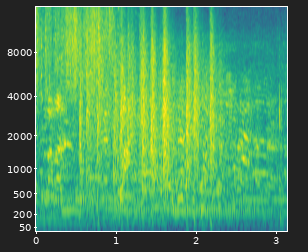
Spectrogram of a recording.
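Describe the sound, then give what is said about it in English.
Gunfire from a gangster movie shown on scratchy celluloid: many rapid, crackling shots over a dense, hissy background. The gunfire stays fairly steady in loudness and thins out slightly toward the end. “They watch as the gangsters in the movie get shot.”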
